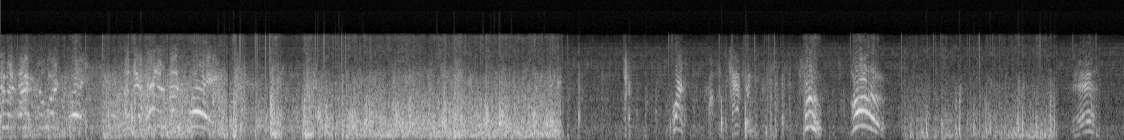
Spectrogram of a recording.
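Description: Old film soundtrack of a fight: a loud, dense din of many men yelling over heavy noise for about seven seconds. It cuts off suddenly to a quieter track with a few short, loud calls.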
